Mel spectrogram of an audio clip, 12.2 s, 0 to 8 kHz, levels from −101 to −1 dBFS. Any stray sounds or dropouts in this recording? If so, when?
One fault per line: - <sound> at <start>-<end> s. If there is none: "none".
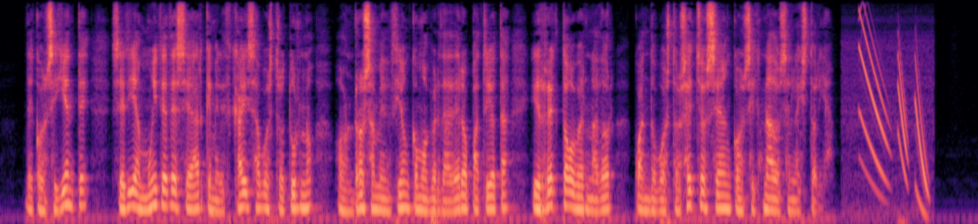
- chirp at 10.7-11.6 s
